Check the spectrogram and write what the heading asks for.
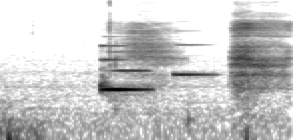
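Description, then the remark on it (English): A home door chime, set off when the house door is opened, sounds two short electronic tones, a lower one then a higher one, mixed with breathy, hissing bursts, with no talking. “When you go open the door and out, it's it's it's it's from my my uh my doors.”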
